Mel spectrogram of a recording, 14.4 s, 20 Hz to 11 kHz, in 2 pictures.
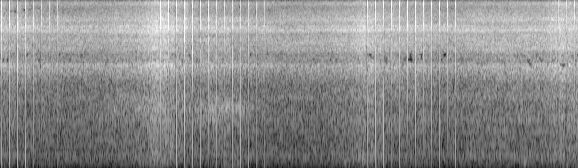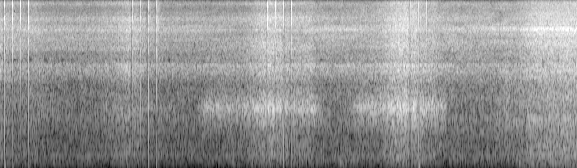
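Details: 8th laser tattoo removal session on a peace-sign tattoo with a dark outline: rapid volleys of sharp snapping pulses over a hissing fan-like background with brief tones as the laser fires.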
